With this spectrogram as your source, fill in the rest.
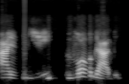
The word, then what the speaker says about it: advogado: Sempre que vocês virem a letra D seguida de alguma consoante, ela será pronunciada como se houvesse a letra I após ela. Então, a gente lê advogado, de adogado, certo?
